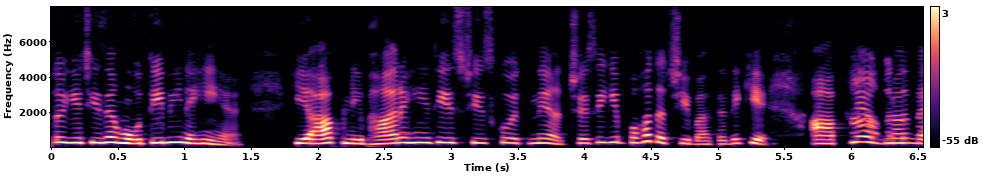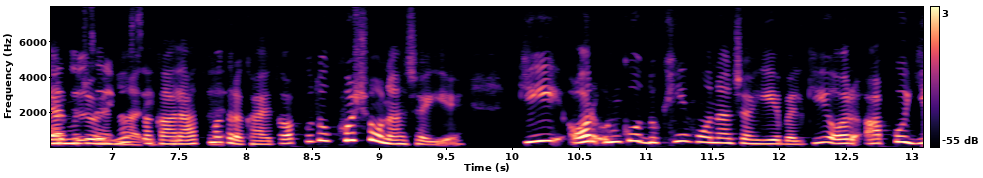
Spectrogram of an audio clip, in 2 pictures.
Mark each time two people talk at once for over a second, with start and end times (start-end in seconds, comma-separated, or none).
6.0-7.8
